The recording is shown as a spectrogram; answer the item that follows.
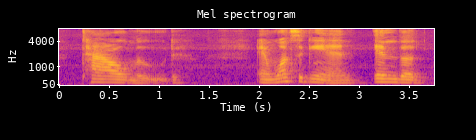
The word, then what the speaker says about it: Talmud: old Jewish scripture book tal mu D and it pronounced foul mood and once again in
